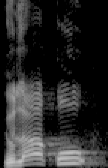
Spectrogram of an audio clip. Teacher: युलाक़ू यहाँ पर पेश है, हरकत है, हरकत को नहीं खींचेंगे, और लाम पर खड़ा ज़बर एक अलिफ खींचेंगे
